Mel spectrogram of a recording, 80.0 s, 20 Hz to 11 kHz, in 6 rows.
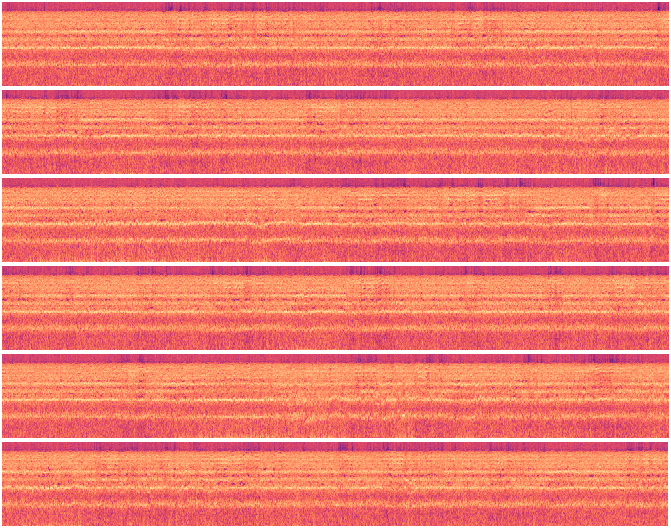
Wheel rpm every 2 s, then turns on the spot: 230, 230, 220, 230, 220, 230, 220, 220, 220, 230, 230, 230, 220, 220, 210, 220, 230, 220, 220, 230, 230, 230, 220, 230, 230, 230, 230, 230, 210, 210, 240, 220, 220, 220, 220, 220, 230, 230, 230, 230.
none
